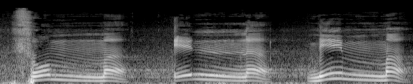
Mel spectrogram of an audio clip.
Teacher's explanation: Nun dan huruf mim yang ada tanda syaddah yang ada tanda sabdu dengungnya dua harakat suumma Inna mimma bagi cukup dengung tu dua harakat nah boleh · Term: wajib ghunah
